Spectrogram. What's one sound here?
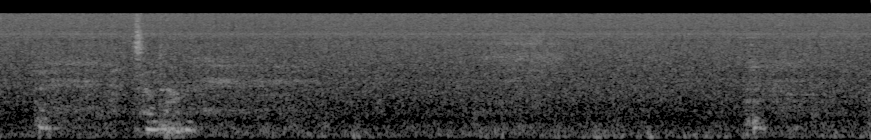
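A young woman breathes out heavily close by.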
